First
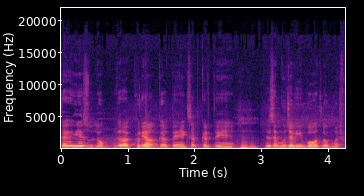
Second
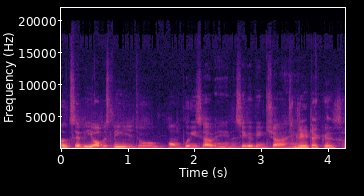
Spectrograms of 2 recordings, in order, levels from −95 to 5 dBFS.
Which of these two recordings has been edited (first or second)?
first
